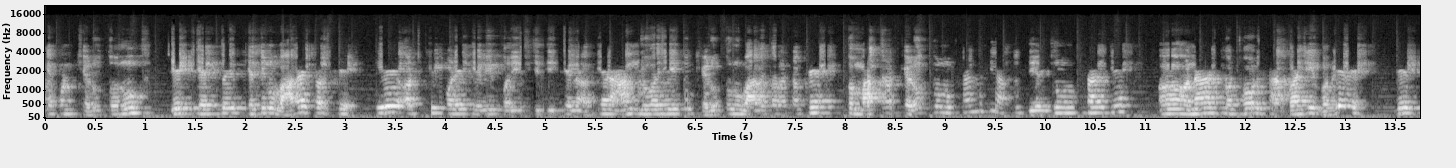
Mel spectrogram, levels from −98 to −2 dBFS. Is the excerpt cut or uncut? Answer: uncut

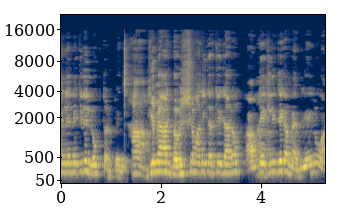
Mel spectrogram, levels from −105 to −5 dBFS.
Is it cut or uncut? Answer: uncut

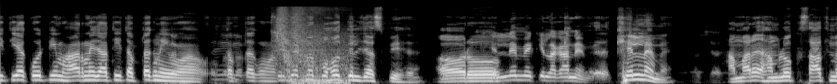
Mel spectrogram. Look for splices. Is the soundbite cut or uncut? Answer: cut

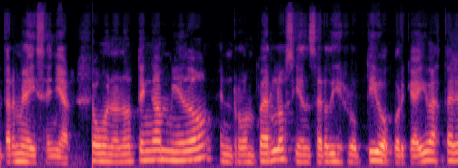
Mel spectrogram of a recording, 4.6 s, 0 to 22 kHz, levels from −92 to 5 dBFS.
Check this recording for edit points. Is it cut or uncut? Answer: cut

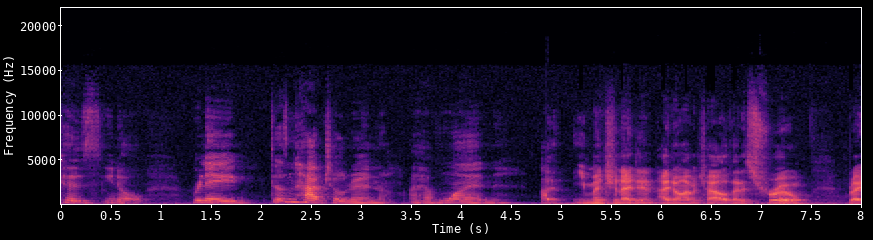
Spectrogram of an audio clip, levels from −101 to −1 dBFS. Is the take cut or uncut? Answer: cut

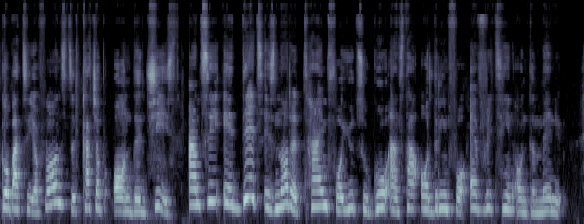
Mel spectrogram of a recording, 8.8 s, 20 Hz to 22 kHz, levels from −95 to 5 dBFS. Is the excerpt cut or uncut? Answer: cut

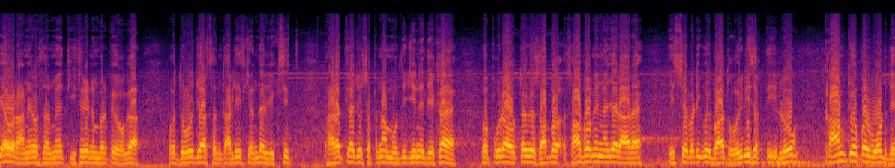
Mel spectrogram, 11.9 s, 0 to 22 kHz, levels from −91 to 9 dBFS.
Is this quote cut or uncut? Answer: uncut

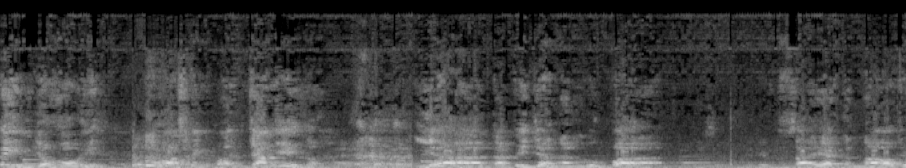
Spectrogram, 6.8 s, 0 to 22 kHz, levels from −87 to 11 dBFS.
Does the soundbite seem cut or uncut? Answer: cut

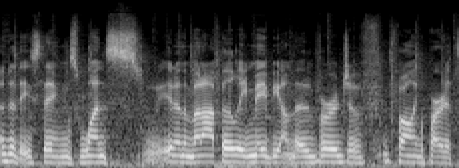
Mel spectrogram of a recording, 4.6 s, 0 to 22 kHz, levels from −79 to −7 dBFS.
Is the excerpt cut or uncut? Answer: uncut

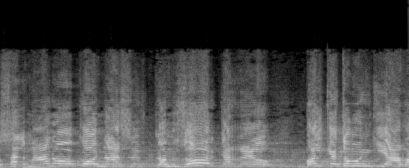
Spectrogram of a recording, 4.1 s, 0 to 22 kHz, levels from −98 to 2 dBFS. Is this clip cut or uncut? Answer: uncut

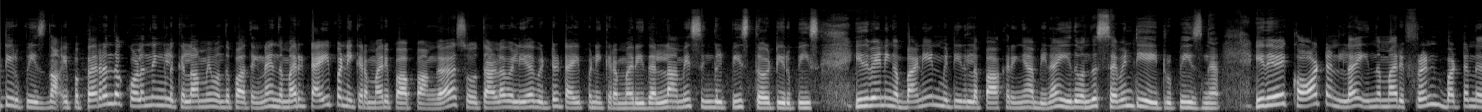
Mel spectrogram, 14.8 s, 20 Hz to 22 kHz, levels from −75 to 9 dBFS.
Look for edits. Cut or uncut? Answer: uncut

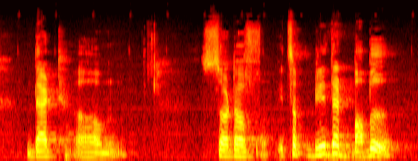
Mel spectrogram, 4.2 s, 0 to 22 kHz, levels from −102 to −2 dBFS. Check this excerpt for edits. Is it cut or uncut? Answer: cut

